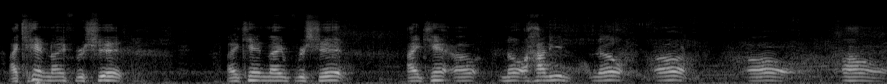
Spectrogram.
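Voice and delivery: losing it as zombies break in; panicked yelling. Real, not acted.

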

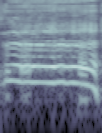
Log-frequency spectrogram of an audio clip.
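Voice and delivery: high-pitched mock scream; drawn-out pretend panic cry; running-away scream. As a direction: scream as if fleeing into the woods. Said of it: "he takes off running into the woods".

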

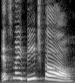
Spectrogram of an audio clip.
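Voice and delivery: high, loud cry of discovery; excited exclamation. A narrator's reading. T-Bone spots his lost ball.

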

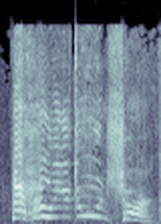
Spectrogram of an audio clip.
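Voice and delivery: high shouted outrage at the shark; outraged yell. Real, not acted. Yelling at the shark in game.

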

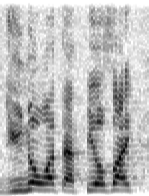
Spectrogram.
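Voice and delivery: mild imitation of crying out in grief; retold tearful outburst. Grieving mother to the old woman who approached her, retold tearful outburst. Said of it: "she starts crying to her".

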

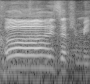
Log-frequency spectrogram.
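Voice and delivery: high, loud panicked cry; being chased. Real, not acted. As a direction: yelp it while fleeing. Monster chasing him.

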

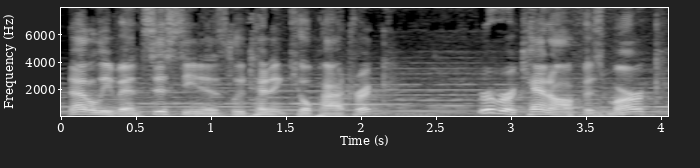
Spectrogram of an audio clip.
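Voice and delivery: ordinary talk, nothing marked

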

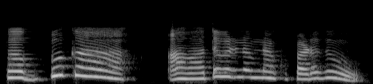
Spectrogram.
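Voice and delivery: high, loud, slow shocked question. A narrator's reading. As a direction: recoil at the very idea of a pub. Shocked man hears about pub. (ఆశ్చర్యంతో గట్టిగా, నెమ్మదిగా)

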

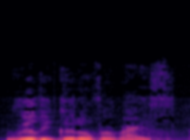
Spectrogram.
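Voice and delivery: talking between bites; chewing while talking. Real, not acted. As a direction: mouth partly full. Seen 0: tastes food at -7, mouth full/chewing until about 3.7.

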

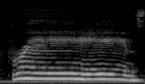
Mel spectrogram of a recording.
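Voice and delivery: loud, groaning zombie horde; hungry horde moaning. A narrator's reading. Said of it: "they moaned".

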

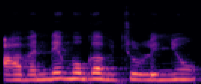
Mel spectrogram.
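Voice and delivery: ordinary delivery, nothing marked

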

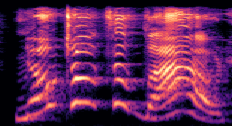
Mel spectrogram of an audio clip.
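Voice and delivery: high, forceful storybook yell. A narrator's reading. Hank yells at a passing coyote, high and loud. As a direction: yell a ban at full voice. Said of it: "Hank yelled".

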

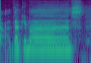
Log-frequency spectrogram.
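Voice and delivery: put-on high, slow cute anime girl voice; imitating Madeira. Reacting to the anime, copying how Madeira talks. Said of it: "I like how Madeira speaks".

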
